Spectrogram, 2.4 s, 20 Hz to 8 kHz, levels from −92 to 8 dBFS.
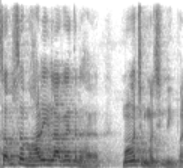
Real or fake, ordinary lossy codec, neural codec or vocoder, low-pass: real; none; none; none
